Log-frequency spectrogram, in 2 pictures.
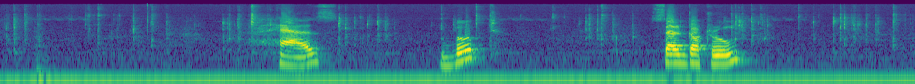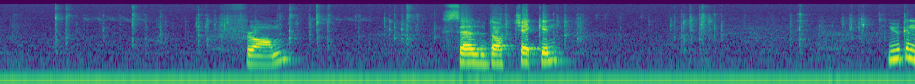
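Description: Keys click softly on a keyboard.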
